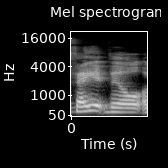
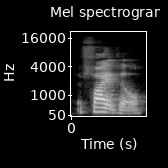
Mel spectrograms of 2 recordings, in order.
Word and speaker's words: Fayetteville: So this is from the Fayetteville Observer. – Fayetteville.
